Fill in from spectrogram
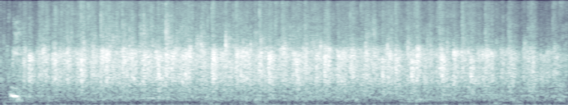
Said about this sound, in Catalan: Si us plau, donem la benvinguda amb un fort aplaudiment al senyor Albert Oliver Rodés, regidor de Cultura.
